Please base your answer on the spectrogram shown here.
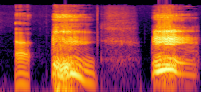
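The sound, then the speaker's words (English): A person clears their throat in a quick run of loud, rough, voiced grunting bursts, with a softer rasp between them and a long, strained final push. “Just had to clear my throat.”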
